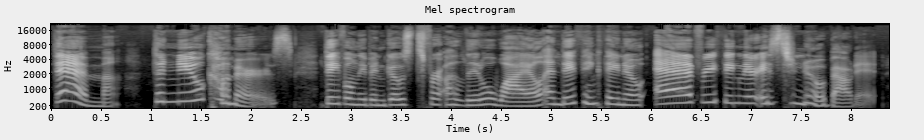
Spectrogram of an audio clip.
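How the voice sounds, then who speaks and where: A woman's voice: high voice, very animated, measured pace, fairly bright tone, no echo, voice pushed up, exaggerated voice. A woman voicing a self-pitying, melodramatic teenage girl ghost in a storybook reading, theatrical and sulky. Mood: indignant.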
